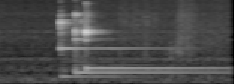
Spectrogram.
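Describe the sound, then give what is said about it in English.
A bright electronic chime signalling a page turn in a read-aloud of the book Noise rings out, two or three quick struck tones layered into a sustained ringing that slowly fades, heard alone without any talking. “When you hear this sound, please turn the page.”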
